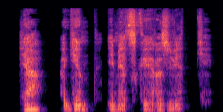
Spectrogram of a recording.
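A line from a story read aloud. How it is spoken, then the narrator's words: Barely audible. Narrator (Russian): говорит еле слышно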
